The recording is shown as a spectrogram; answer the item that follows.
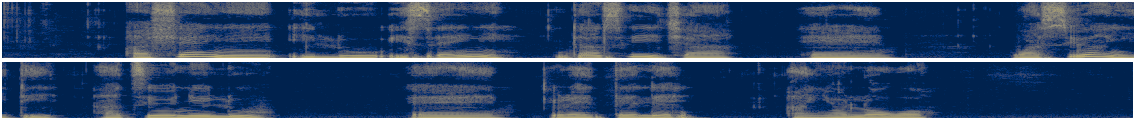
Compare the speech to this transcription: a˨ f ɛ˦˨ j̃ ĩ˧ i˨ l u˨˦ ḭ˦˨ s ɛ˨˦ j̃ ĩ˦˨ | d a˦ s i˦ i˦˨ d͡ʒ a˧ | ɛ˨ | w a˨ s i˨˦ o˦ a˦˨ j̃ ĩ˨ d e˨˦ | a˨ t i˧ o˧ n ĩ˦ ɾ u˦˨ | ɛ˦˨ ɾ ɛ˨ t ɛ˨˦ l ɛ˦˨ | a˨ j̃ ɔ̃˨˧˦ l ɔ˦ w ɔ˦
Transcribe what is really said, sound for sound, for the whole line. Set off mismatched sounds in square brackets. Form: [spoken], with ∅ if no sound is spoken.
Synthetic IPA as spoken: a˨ [ʃ] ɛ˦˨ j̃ ĩ˧ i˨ l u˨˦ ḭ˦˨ s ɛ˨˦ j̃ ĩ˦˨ | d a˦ s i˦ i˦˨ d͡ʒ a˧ | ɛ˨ | w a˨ s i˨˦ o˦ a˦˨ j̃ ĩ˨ d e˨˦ | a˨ t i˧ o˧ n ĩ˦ [l] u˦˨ | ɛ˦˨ ɾ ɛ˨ t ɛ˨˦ l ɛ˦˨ | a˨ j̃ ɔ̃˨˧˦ l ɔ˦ w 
